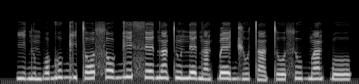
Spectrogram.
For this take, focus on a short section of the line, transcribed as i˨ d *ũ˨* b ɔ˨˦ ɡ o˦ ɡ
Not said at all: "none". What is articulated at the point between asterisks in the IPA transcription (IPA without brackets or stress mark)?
ũ˨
